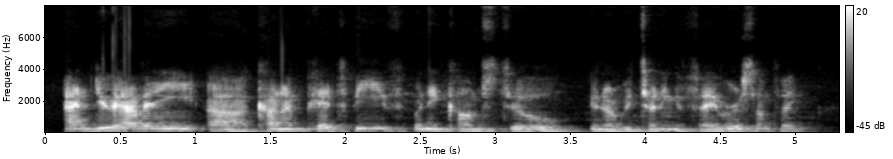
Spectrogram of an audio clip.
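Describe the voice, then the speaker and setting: A man's medium-pitched voice, monotone and flat, at a fairly quick pace with hardly any pauses and audible room echo. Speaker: English teacher. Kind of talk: interview.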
